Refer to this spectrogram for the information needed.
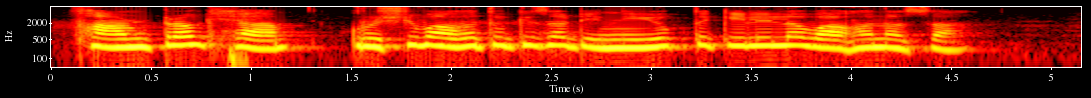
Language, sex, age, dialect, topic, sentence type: Marathi, female, 18-24, Southern Konkan, agriculture, statement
